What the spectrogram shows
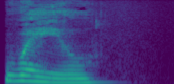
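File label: "wail", British English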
